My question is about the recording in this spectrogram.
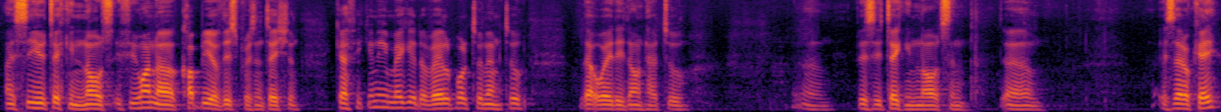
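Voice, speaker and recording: Speaking to a live crowd in a lecture room, this guest lecturer from Samoa delivers an unhurried public presentation. He has a warm, mid-range voice and puts questions straight to the audience.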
